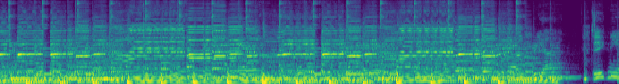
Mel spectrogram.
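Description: Harmonica solo of quick melodic notes, hands cupped around it, over a folk band's guitar and a steady beat. Near the end the band stops abruptly, leaving a brief lull.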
